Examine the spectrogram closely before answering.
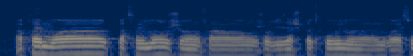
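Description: Here a man speaks at a moderate pace and a medium pitch. His intonation is fairly even. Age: 30s. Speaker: interviewee sharing personal testimony. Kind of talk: personal testimony interview. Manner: hesitant, with frequent fillers and repetitions.

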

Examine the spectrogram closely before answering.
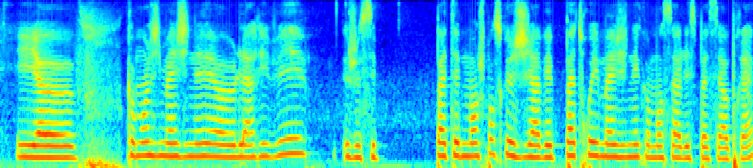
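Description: A woman with a fairly high pitch and a dark, mellow tone speaks in a monotone, flat intonation at a moderate pace, leaving long, frequent pauses. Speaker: mother of a toddler. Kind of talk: casual chat. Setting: home recording in host's apartment.

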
